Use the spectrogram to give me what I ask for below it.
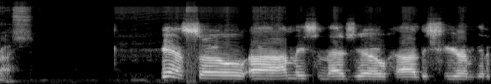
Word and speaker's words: Maggio: Is it Maggio or Maggio, actually? It's Maggio. Maggio.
